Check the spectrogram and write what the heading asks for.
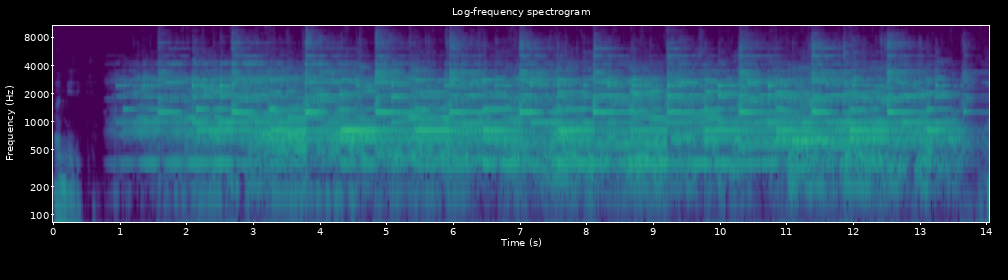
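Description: Church bells being rung in a peal, with repeated strikes in a steady rhythm over a sustained ring of many overlapping tones, starting about a second in.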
